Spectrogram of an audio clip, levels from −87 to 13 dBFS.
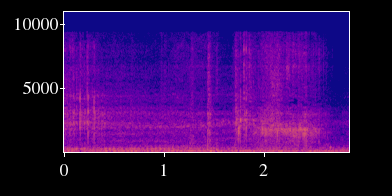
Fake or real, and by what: fake, vocoder, BigVGAN v2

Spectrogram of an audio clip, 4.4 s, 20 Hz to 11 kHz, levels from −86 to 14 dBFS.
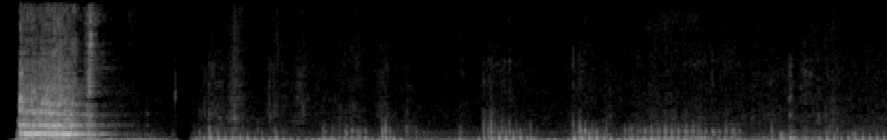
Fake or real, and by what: real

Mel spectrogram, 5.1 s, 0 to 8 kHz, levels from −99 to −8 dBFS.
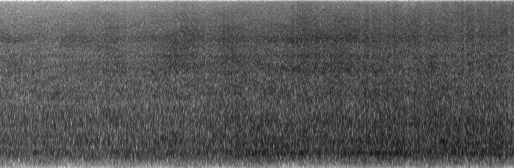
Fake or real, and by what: fake, codec, DAC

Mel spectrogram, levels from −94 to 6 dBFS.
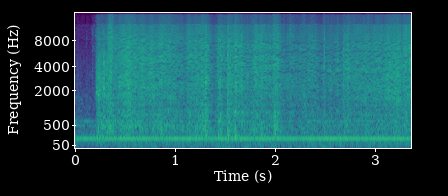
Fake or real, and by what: real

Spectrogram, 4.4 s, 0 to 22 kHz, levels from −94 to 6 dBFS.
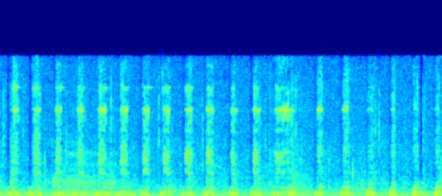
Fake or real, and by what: real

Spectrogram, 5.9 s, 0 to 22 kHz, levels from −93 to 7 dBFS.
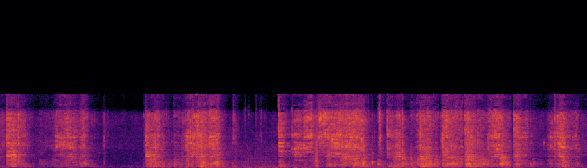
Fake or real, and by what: real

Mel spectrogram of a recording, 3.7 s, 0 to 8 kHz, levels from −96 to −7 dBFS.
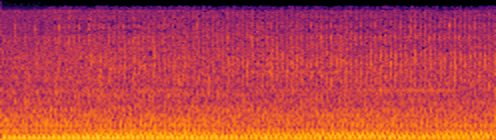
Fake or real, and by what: real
